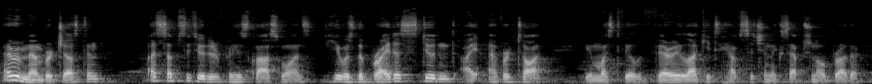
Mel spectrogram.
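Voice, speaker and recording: A man voicing a sweet-talking but quietly cruel woman substitute teacher in a children's story. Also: fairly low pitch, fairly quick, close to an everyday voice. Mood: sweetly sly. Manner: sweet, gushing, raised voice.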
